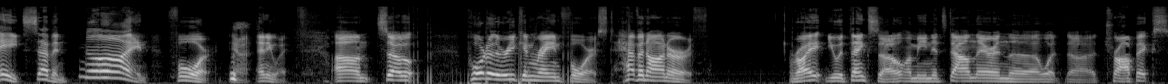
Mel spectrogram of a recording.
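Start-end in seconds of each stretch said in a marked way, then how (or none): 0.8-1.5 acted irritated, shrill stress on nine, very high. Imitating the recorded phone voice reading numbers again: mock-peeved stress on nine. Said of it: "he just gets peeved with nine".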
